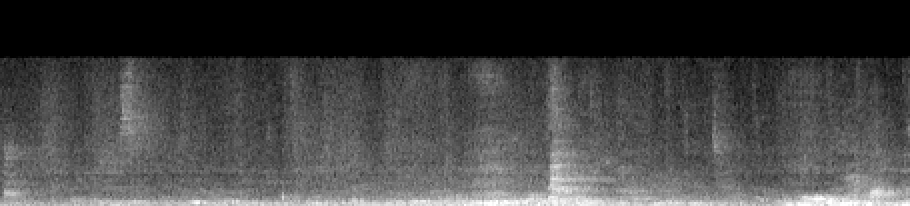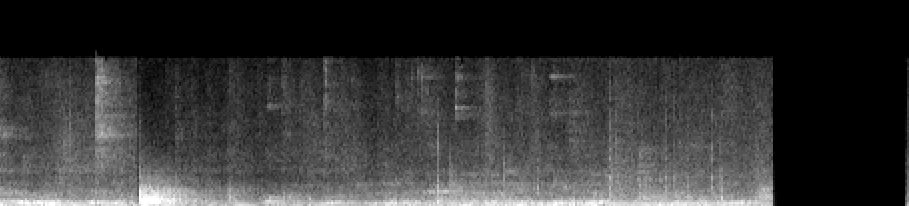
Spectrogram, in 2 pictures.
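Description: Young people chat among themselves nearby.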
